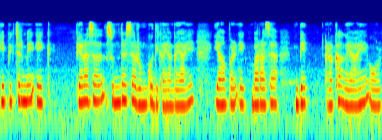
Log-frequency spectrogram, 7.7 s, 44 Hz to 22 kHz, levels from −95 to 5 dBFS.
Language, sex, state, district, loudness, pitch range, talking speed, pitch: Hindi, female, Arunachal Pradesh, Papum Pare, -17 LUFS, 215-250 Hz, 170 wpm, 230 Hz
